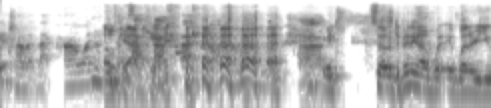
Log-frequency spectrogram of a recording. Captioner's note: laughing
